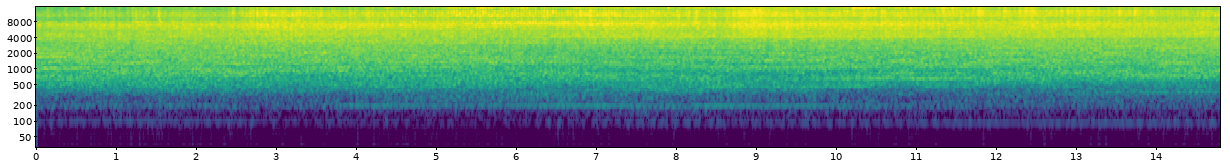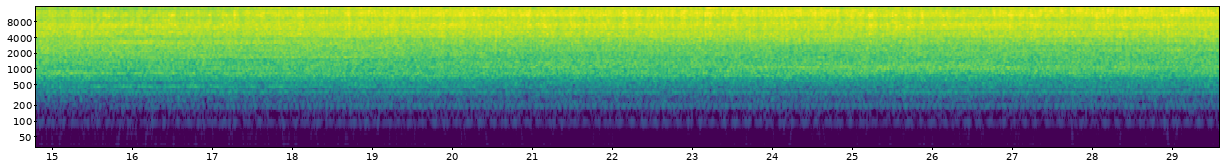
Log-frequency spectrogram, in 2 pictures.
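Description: Yanmar AE447 crawler combine harvester working through a standing grain crop: its engine and cutting and threshing machinery run loud and steady, without a break.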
